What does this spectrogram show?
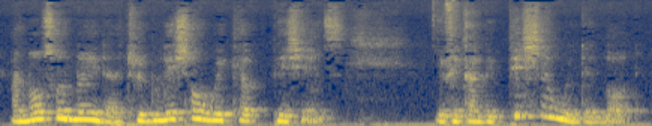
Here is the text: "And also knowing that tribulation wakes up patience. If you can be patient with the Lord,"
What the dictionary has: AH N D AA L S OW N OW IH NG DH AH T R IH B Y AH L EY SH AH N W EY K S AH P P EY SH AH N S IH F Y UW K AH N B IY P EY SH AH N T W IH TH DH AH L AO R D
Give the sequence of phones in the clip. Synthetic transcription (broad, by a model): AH N AA L S OW N OW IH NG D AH T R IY B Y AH L EY SH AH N W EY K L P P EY SH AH N S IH F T K AH N B IY P EY SH AH N T W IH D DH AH L AO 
